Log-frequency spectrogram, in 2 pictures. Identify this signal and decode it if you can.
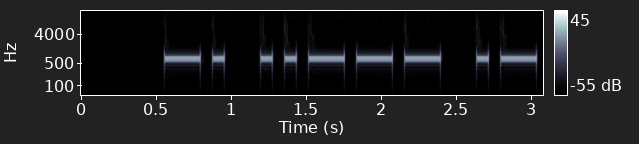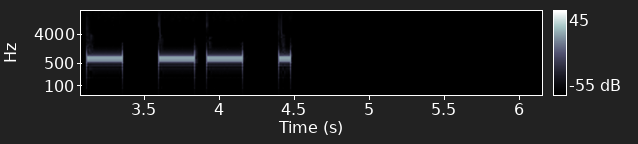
Morse code, heard as a keyed tone, about 15 wpm, 700 Hz. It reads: N2WME
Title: USA Call Signs - 5 Characters - Repeated 2x - 15wpm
